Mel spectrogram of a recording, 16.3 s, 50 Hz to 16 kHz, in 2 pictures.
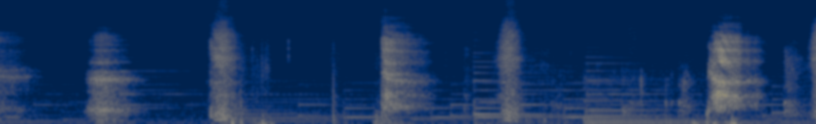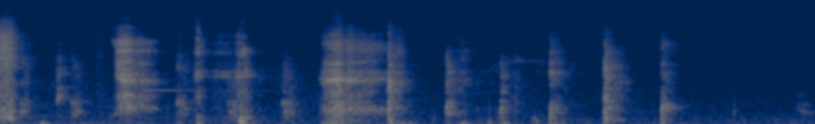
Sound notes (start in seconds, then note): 0.6 sighs, sniffles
